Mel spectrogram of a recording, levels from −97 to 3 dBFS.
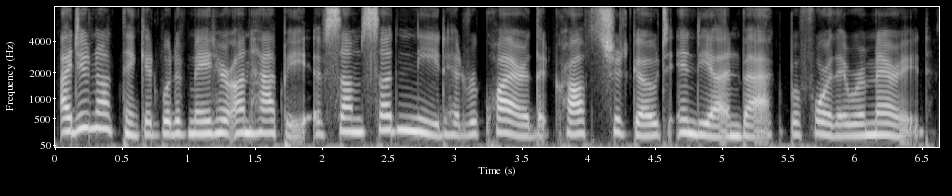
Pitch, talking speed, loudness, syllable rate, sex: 220 Hz, 255 wpm, -17 LUFS, 5.9 syllables/s, female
